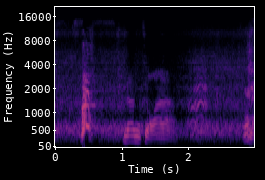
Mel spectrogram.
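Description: A dog whines in a high voice.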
